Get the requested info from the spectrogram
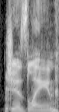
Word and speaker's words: Ghislaine: Those are your is that how you pronounce her name? – Yes. – No, you pronounce it Ghislaine. I'm that's positive. It's definitely pronounced Ghislaine.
